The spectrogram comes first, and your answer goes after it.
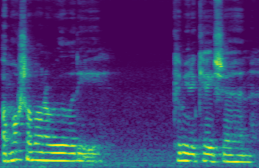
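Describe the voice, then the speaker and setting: A woman's voice: sits low, fairly even intonation, a little fast, vocal fry, slight background noise. A young adult woman vlogger talking candidly to the camera, frank and direct, with fillers and restarts. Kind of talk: candid reflective talk to camera.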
